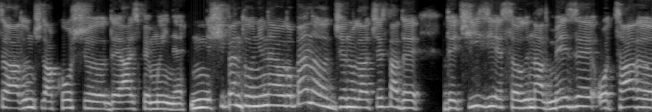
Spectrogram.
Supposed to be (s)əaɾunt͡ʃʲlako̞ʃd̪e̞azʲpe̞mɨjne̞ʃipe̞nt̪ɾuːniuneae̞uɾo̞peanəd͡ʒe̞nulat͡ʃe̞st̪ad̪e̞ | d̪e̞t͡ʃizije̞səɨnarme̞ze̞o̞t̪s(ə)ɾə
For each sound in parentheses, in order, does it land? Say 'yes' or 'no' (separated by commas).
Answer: yes, no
